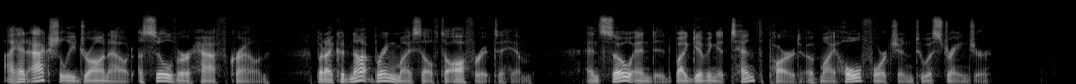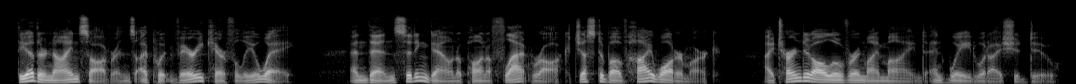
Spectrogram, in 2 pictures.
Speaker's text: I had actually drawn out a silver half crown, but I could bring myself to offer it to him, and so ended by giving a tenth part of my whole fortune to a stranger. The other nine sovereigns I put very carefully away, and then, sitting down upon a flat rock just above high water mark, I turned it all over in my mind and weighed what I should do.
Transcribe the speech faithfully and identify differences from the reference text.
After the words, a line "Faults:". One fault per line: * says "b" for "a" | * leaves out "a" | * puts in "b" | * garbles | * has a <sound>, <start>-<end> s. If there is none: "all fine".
I had actually drawn out a silver half crown, but I could not bring myself to offer it to him, and so ended by giving a tenth part of my whole fortune to a stranger. The other nine sovereigns I put very carefully away, and then, sitting down upon a flat rock just above high water mark, I turned it all over in my mind and weighed what I should do.
Faults:
* puts in "not"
